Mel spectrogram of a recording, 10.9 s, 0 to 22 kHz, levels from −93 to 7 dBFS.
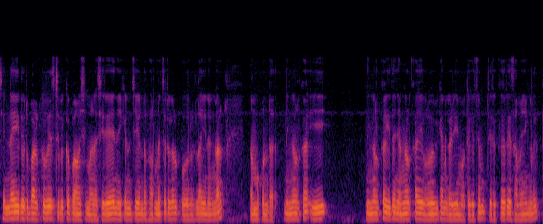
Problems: low volume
